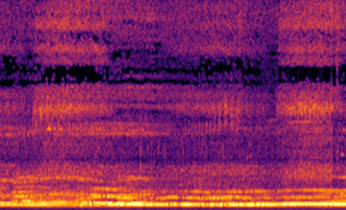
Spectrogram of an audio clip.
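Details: Timber wolves in a zoo enclosure howling together from a raised platform as a pack: several long, sustained, overlapping tones that waver and slide against one another in a steady, siren-like chorus, with no other clear sounds.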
